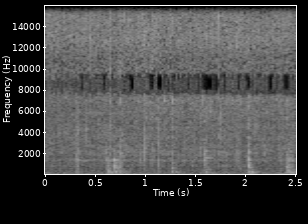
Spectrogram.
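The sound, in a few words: ginger and coriander frying in a pan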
